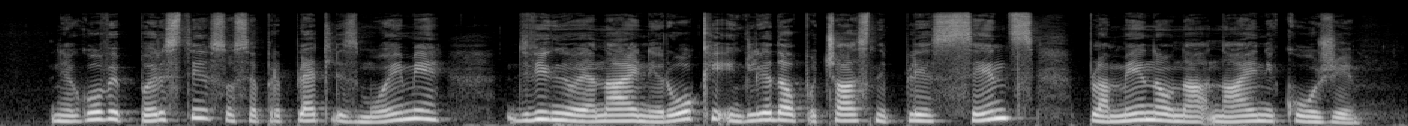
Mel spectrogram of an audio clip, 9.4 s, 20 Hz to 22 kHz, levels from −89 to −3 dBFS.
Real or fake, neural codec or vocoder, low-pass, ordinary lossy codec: real; none; 14.4 kHz; none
